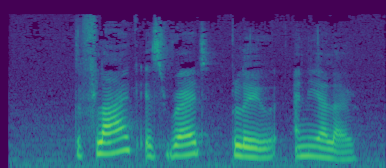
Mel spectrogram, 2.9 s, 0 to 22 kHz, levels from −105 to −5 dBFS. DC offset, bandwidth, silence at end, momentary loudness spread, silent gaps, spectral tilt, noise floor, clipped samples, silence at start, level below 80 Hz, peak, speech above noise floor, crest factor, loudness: under 0.1%; 16 kHz; 0.25 s; 12 LU; none; -5.5 dB/octave; -60 dBFS; under 0.1%; 0.55 s; -64 dBFS; -16 dBFS; 27 dB; 18 dB; -34 LUFS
